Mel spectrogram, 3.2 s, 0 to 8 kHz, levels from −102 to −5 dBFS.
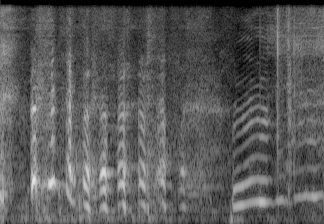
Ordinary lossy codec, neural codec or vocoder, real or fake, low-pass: none; codec, 16 kHz in and 24 kHz out, 1.1 kbps, FireRedTTS-2 codec; fake; 7.2 kHz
